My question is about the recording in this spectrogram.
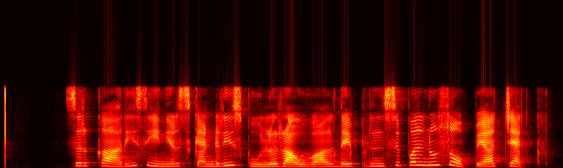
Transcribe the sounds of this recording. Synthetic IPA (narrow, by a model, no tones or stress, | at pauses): səɾkaːɾiːsiːnɪjəɾskɛ̃ːɳɖɾiːskuːlɾaːuːʋaːld̪eːpɾɪnsɪpəlnũːsoːpjaːt͡ʃɛk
